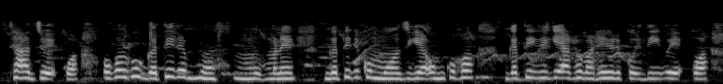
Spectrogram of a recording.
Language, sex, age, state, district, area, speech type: Santali, female, 18-30, West Bengal, Malda, rural, spontaneous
